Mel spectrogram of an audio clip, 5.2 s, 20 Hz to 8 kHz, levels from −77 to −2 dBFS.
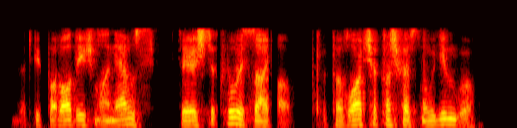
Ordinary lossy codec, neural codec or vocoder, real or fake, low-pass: AAC, 16 kbps; codec, 16 kHz, 0.5 kbps, FreqCodec, larger model; fake; 7.2 kHz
